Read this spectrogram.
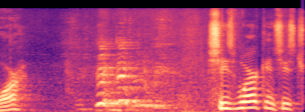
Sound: students laugh

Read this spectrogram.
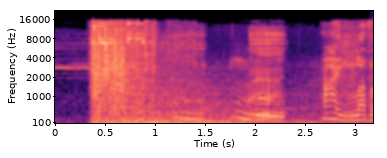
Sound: grunting

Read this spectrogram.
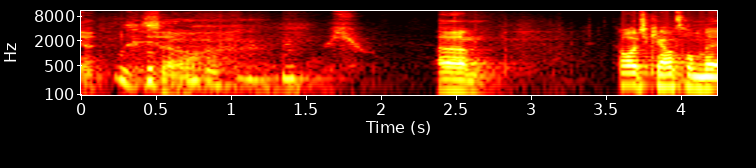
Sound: board laughs

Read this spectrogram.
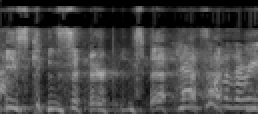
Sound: laughter

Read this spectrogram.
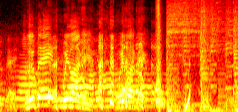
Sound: laughing; swing music

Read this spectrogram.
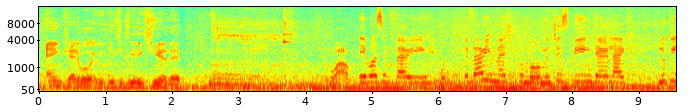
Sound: volcano noise

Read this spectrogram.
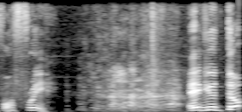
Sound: audience laughing

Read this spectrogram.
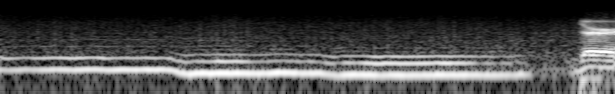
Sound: hums

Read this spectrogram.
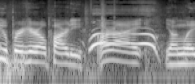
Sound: mom whoops

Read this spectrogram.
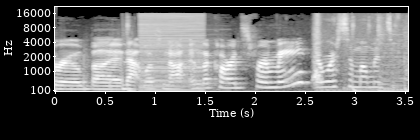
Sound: circle buzzes

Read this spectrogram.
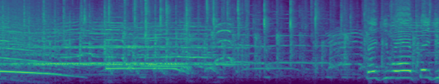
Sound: cheering

